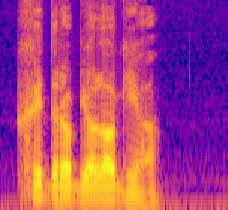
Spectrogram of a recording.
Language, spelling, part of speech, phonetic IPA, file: Polish, hydrobiologia, noun, [ˌxɨdrɔbʲjɔˈlɔɟja], Pl-hydrobiologia.ogg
